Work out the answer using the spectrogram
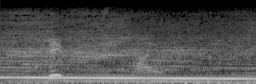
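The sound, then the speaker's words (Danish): A motorcycle engine running with a steady, low, droning hum at a constant pitch, with a couple of brief voice sounds over it. “Prøv lige hør. Det er jo det der. Det er det, vi kan lide. Også ved at køre motorcykel. Det skal jo lyde af noget.”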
